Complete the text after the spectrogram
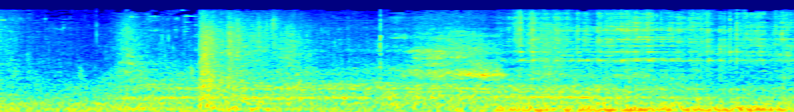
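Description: A heavy wooden crate scrapes and grinds as it is pushed.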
